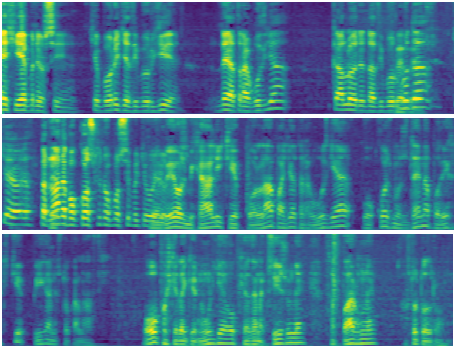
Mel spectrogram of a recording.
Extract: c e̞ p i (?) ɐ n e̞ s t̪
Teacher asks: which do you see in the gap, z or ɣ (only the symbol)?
ɣ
